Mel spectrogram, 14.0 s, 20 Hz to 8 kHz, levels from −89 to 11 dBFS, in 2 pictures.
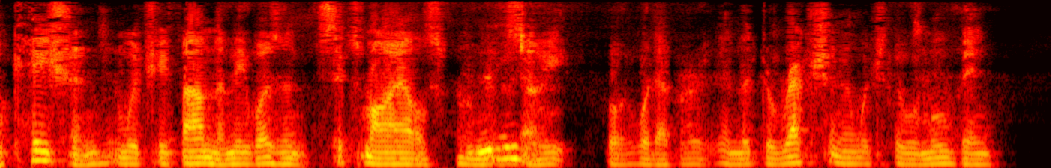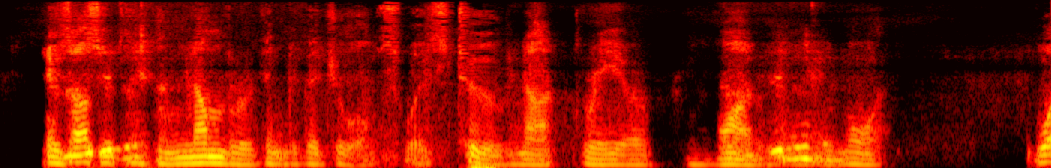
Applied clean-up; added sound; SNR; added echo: neural mask model Resemble Enhance denoiser.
